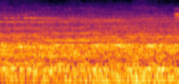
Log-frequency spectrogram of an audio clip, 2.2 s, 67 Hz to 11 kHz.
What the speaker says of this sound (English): This is a Krypton-bound 7 train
